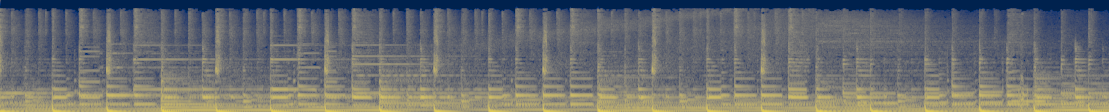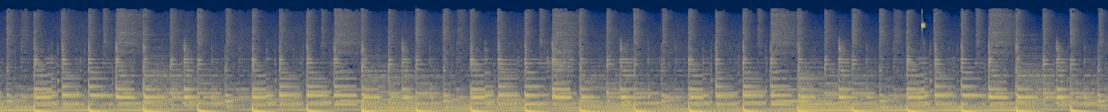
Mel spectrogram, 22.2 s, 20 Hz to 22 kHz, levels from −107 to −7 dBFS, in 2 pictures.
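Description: Two short bursts of DAB burbling break into the sound, from 10.19 to 10.33 s and from 20.28 to 20.36 s. Weak reception left a bit error rate of around a fifth of a percent, and some errors slipped past error correction into the MP2 data. Corrupted samples put short blips of noise in single sub-bands, and corrupted scale factors make sub-bands leap in level for up to a frame. The bursts hit about ten and about five frames respectively. Unlike a packet-loss dropout, the audio never goes silent. Band-limited garble sits on top of it instead.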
